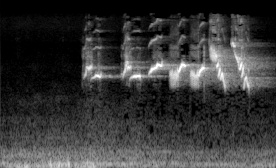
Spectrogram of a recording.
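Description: A double-collared seedeater bursts into a quick, high, twittering song of slurred notes rising and falling over about two seconds, with a low background rumble.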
